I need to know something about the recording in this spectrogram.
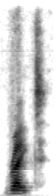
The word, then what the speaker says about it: right: It has the exact same pronunciation as this, meaning your right hand. Right is what I just did here on the board. Pronunciation is the same as this. Again, we don't say the W.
